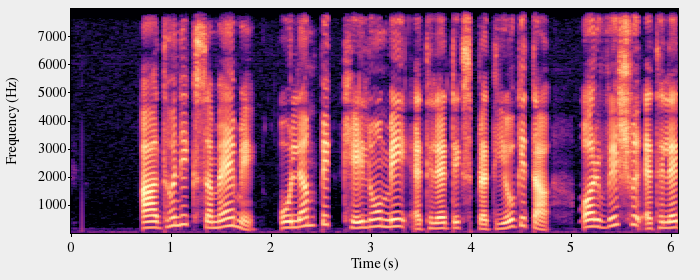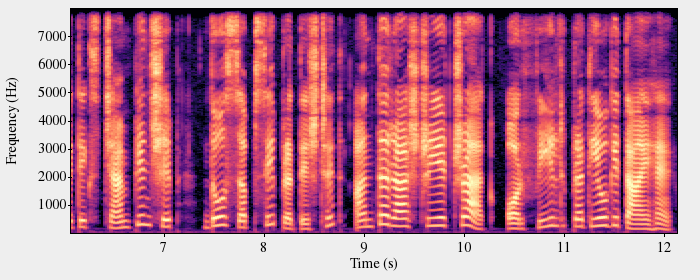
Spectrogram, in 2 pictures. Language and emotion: Hindi, neutral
